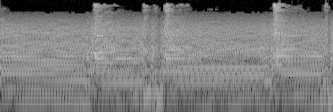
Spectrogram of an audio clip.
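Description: Distorted electric guitar power chords, each chord picked twice with a small gallop added in the middle, chugging steadily with sharp re-pick accents and nobody talking over them.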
